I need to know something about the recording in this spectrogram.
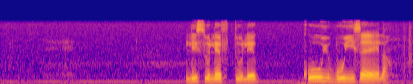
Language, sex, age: Swati, male, 18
